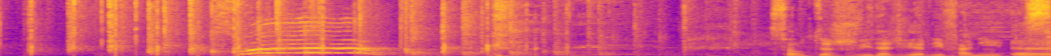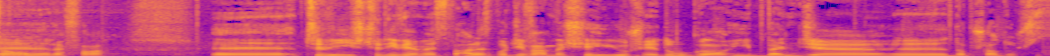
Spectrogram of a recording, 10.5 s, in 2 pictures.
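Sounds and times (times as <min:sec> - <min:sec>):
applause: 0:00.0 - 0:04.0
whooping cheer: 0:01.1 - 0:02.2
speech: 0:03.9 - 0:10.5.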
